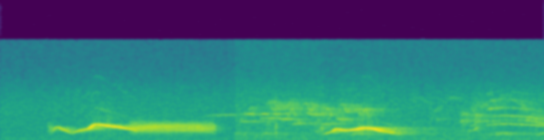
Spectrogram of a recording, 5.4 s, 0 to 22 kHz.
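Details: Black-hooded laughingthrush, a Vietnamese endemic of montane evergreen broadleaf or conifer forest above 2,000 m (Đak Lak, Lâm Đồng), giving loud, rich whistled phrases swooping up then sliding down, two main phrases seconds apart, then a fainter, higher burst; a lure recording.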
